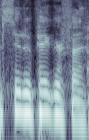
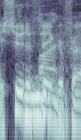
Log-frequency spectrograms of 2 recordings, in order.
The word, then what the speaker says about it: pseudepigrapha: Not in the Not in the pseudepigrapha. – I'm sorry, pseudepigrapha. I said it wrong.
